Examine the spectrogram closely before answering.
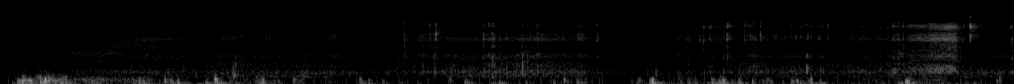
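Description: A man quietly opens a cardboard box for an ASMR recording, with irregular crinkles, scrapes and soft tearing rustles that rise and fall over several seconds, with no voices.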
